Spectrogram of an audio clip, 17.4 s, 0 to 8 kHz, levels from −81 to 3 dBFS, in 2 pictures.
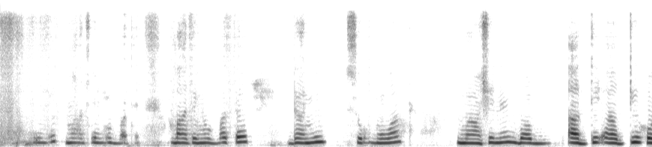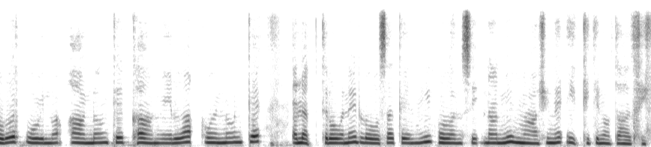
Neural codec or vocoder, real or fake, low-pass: codec, 16 kHz, 1 kbps, FunCodec, trained on LibriTTS, 50 frames a second; fake; 7.2 kHz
